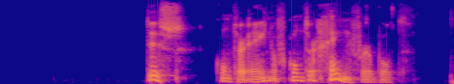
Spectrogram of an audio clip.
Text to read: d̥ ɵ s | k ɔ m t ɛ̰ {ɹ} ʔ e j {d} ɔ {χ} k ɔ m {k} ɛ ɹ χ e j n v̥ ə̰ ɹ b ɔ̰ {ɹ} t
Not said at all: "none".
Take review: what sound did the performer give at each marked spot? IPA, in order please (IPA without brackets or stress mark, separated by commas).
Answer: ɹ, n, f, t, none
